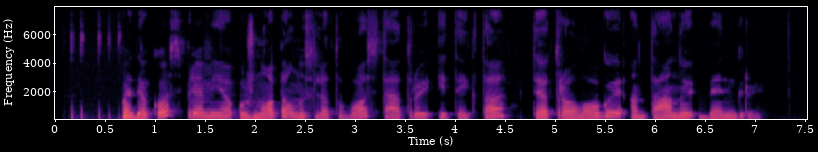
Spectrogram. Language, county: Lithuanian, Telšiai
